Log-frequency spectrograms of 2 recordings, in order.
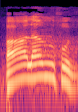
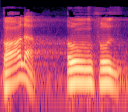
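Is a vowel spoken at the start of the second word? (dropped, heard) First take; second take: dropped; heard. First: The second word starts without its opening vowel. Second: The second word starts with an audible 'u' vowel. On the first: "إسقاط همزة الواصل فلا تظهر حركتها" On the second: "بضم الهمزة"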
